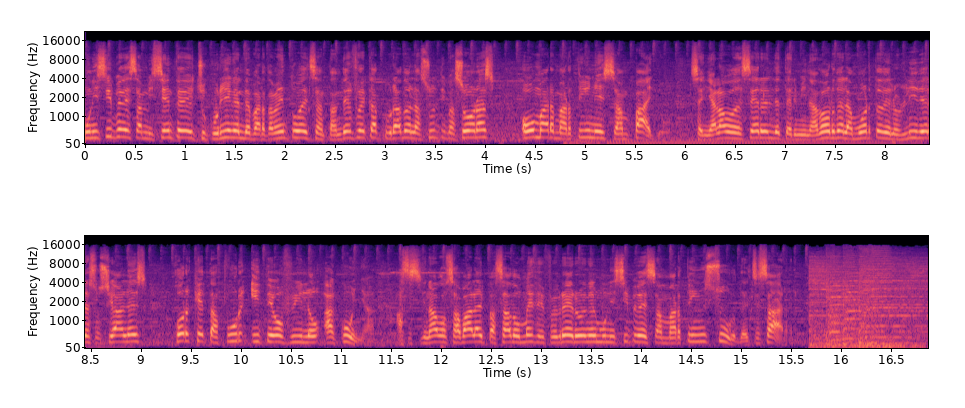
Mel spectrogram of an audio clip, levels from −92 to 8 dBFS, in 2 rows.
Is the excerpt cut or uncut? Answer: cut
